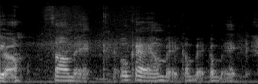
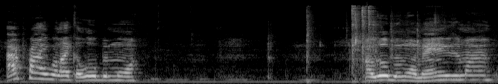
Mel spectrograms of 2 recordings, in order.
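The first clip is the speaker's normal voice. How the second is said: mouth full. Real, not acted. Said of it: "Excuse me for talking with my mouth full".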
